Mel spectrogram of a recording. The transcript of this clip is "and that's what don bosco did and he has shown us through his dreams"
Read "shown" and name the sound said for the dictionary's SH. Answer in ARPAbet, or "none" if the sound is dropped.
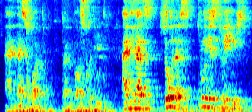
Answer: S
